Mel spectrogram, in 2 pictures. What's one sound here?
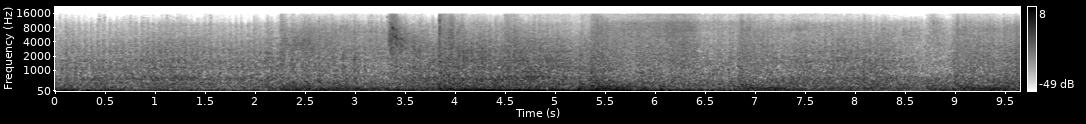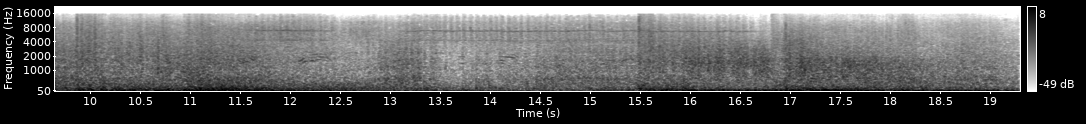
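Explosions boom and rumble, one after another.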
